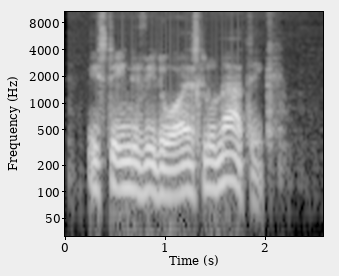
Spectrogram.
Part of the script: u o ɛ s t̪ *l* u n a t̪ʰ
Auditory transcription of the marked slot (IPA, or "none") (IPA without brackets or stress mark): l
